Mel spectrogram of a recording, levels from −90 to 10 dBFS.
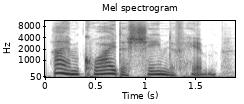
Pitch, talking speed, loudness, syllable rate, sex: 190 Hz, 190 wpm, -16 LUFS, 5.7 syllables/s, male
